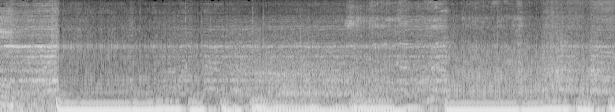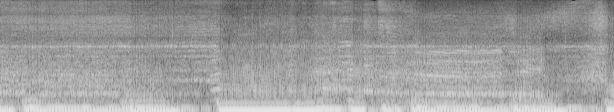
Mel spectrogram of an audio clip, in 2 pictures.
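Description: Electronic dance music played loud over a nightclub sound system, with a heavy bass line in long notes that repeat about every two seconds.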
